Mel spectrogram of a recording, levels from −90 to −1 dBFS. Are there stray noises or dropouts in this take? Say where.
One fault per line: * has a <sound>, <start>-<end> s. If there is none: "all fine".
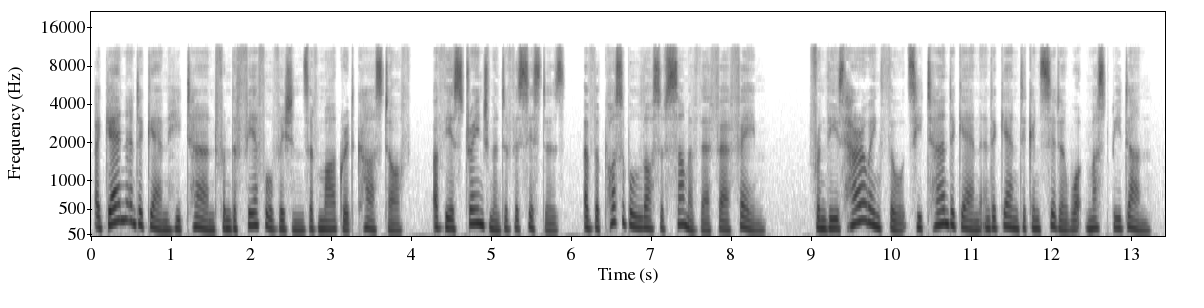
all fine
